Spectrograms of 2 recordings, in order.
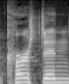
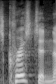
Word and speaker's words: Kristen: Yeah, but this one has what I love about this actress in it is that no one can get her name right. Some people call her Kirsten, some people call her Kirsten, some people call her Kristen. It's Kristen Stewart, right? – Yes. – It's Kristen, not Kirsten.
